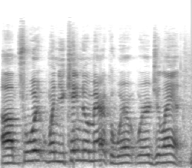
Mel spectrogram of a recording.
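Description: A man's voice: high voice, quick pace, dull audio. A man in his forties hosting a sports podcast, asking friendly follow-up questions. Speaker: podcast host. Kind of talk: casual interview chat. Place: studio set with wood backdrop.

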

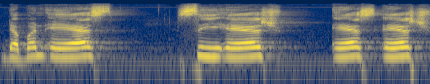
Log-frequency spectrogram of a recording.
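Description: A woman from Thailand teaching English in a school meeting hall, calling out words one at a time for the class to repeat. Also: extremely slow. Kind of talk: classroom pronunciation drill.

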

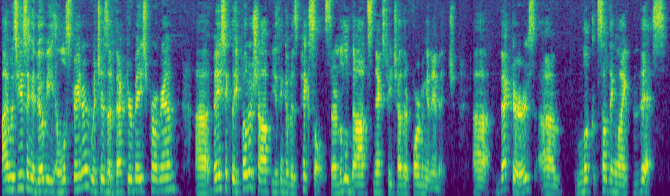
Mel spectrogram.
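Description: Speaking from a room at home, this man in his forties, a graphic artist, talks casually about his work in a video-call interview picked up by his computer mic. He has a fairly high voice and speaks at a normal speed.

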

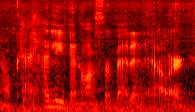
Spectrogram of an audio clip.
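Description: A woman's voice: rumbling low, sing-song, quick pace. An older woman working as a nurse, chatting casually with a patient in a reassuring, joking way. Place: small indoor surgical recovery room. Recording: noisy phone video in recovery room.

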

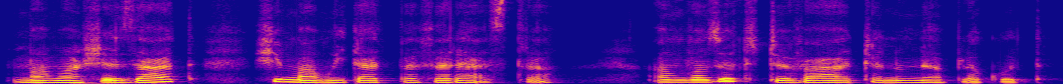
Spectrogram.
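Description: A woman reading a crime story aloud in an even, measured way. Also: on the low side, vocal fry, breathy edge. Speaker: audiobook reader.

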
